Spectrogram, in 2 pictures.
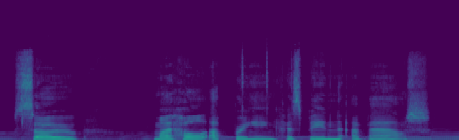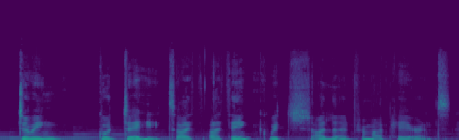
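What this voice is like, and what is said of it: Emotional, slightly choked-up voice. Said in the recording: “you can hear it's a little bit emotional for me to talk about this.”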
